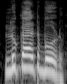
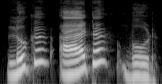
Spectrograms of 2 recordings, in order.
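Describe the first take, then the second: First: Said in the usual way. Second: Very slow, "look", "at", "board" set apart; word by word. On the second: Shown as a demonstration. Teacher writing out the translation for students, slow word-by-word dictation. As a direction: dictate it slowly with a gap after each word.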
